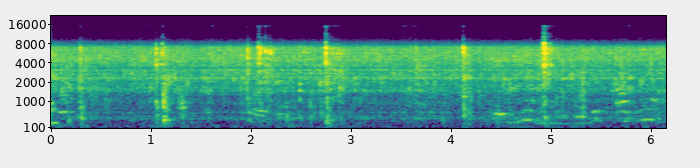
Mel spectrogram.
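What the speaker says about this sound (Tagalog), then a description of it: "Pwede na natin ilagay yung ating repolyo. Haluin lang natin, maigi." Cabbage being stirred in a pan while cooking chop suey, heard as light scraping and scattered sharp clicks of the utensil against the pan over a faint, steady sizzle, with no talking.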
